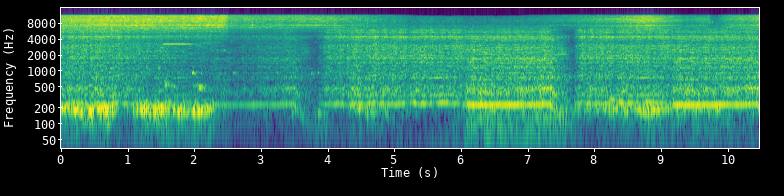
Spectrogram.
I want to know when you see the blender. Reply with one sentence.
The blender can be heard from 0.0 to 10.4 s.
